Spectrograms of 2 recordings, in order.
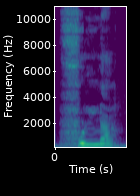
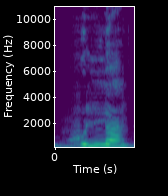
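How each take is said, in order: First: The word starts with an f sound. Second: The word starts with an hw sound. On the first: This is the Nigeria form. "in Nigeria, they will say Fula" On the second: This is the Niger form. "In Hausa of Niger"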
